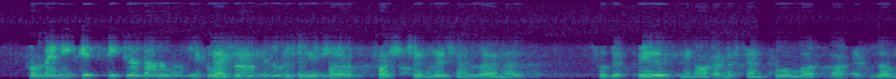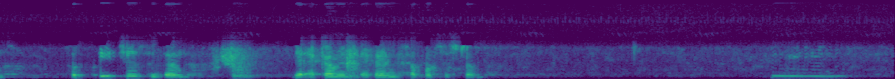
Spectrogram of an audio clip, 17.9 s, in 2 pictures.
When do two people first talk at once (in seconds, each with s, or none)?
1.9 s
